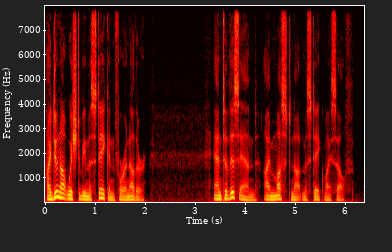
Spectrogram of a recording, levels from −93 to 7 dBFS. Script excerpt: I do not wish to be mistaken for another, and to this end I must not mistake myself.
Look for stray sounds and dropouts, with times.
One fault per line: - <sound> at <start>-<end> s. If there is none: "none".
none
